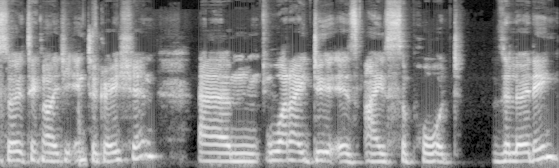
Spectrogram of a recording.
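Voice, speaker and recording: A medium-pitched woman with a South African accent. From South Africa, Pretoria. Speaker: school technology integrator. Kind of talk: podcast interview.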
